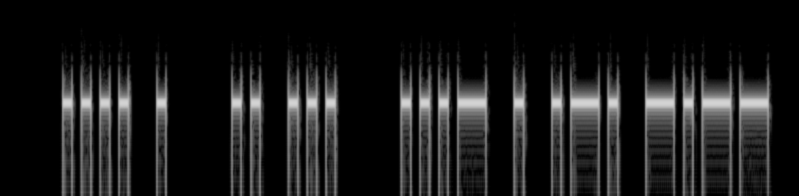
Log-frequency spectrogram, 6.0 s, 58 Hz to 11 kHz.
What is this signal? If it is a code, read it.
Morse code, heard as a keyed tone, about 17 wpm, 700 Hz. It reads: HE IS VERY
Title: Easy Phrases 17wpm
